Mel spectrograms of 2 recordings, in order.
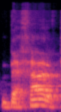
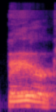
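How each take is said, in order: First: The name is said with two syllables. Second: The name is said with one syllable. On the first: This is the official form of the name. "San Antonio's county is called Bejar County" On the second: This is how everyone actually says it. "everybody says Bear County"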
